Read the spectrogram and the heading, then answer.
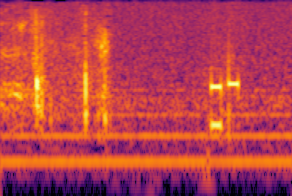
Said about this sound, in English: Whoever's going to speak, wait long enough for all four beeps so that we can hear somebody out of the area if they want to get through.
